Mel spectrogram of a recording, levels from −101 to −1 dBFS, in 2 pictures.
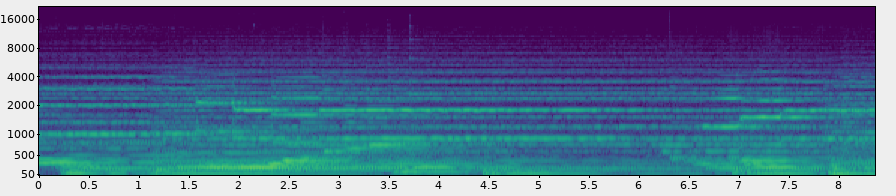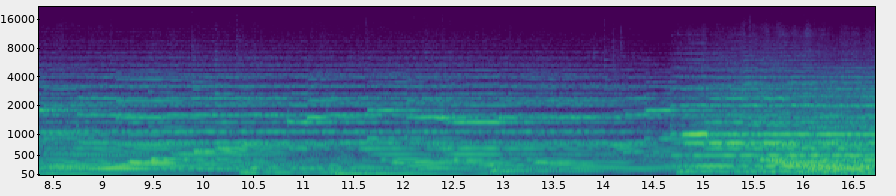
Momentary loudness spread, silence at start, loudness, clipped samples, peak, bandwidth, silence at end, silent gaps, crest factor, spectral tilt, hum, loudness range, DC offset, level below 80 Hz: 12 LU; 0 s; -34 LUFS; under 0.1%; -16 dBFS; 9.4 kHz; 0 s; none; 18 dB; -7.5 dB/octave; none; 5 LU; under 0.1%; -48 dBFS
